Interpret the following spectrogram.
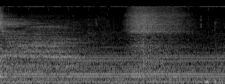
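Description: Low room tone with a steady hum and a short, hissy intake of breath about one and a half seconds in.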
